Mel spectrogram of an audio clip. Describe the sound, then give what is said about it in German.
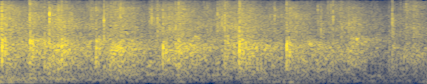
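Audience applause, a dense, steady patter of many hands clapping together at an even, fairly loud level throughout, with no voices over it. “Vielen Dank. Applaus”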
